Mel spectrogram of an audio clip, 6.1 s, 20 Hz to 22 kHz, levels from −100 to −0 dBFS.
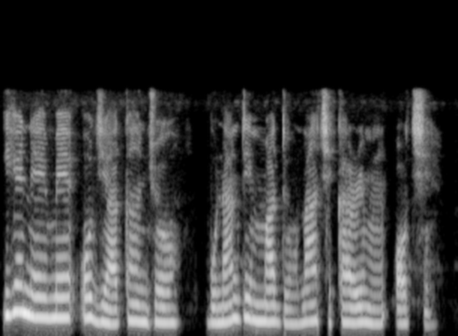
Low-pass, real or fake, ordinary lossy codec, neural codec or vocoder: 7.2 kHz; real; none; none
